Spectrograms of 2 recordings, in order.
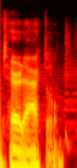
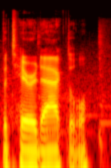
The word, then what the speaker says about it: pterodactyl: Or just start it with like a P and just like a P silent. Like in pterodactyl.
